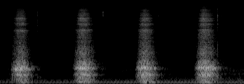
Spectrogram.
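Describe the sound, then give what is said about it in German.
Four sharp, evenly spaced breaths from a yoga pranayama exercise of breathing in four parts through the nose and out in four parts through the mouth, each a short breathy rush separated by quiet pauses. “indem ich zum Beispiel durch die Nase in vier Teile einatme. Ich mache das mal kurz. Und dann durch den Mund in vier Teilen ausatmen.”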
